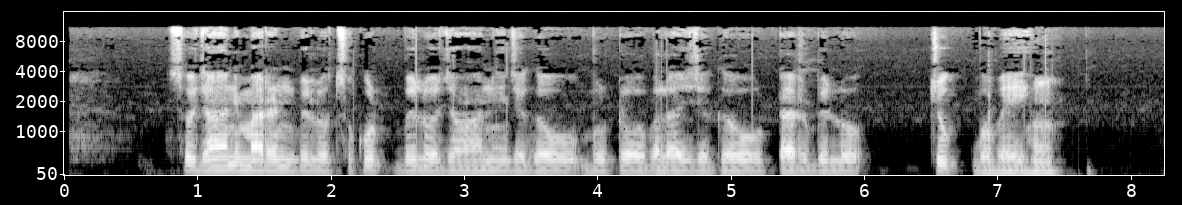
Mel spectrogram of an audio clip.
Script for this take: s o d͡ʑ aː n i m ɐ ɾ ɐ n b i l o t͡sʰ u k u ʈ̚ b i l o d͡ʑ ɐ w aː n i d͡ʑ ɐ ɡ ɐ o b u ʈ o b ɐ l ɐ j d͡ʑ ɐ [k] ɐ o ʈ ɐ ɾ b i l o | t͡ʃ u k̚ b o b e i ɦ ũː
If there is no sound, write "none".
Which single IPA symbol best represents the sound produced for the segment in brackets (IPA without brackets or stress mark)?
ɡ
